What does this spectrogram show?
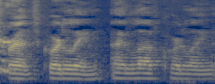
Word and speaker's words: Coeur d'Alene: I cannot pronounce the name, it's in French. Coeur d'Alene. I don't know. Coeur d'Alene. Thank you. I knew right away when you said it's French. Coeur d'Alene.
